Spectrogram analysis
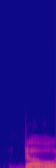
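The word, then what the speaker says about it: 道: the science of Judo doe is the way the Japanese pronounce Dao ju means gentle Judo The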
